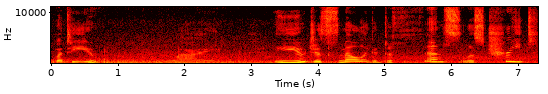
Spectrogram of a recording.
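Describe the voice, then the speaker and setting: A woman's voice: high-pitched, sing-song, extremely slow, long pauses, noisy background, full character voice. A woman voicing a possessive, flirtatious lamia in a roleplay ASMR style, coaxing her chosen mate with sweet condescension. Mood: teasing, ominous.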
